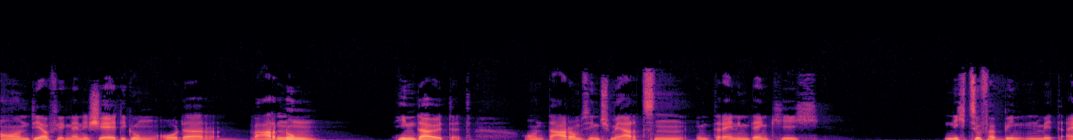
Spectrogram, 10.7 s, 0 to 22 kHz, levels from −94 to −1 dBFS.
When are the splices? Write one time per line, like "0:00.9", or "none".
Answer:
0:02.5

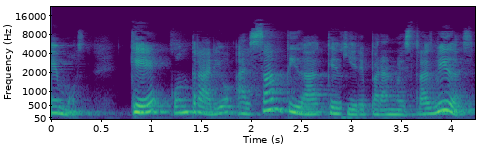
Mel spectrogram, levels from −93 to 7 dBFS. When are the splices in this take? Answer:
0:01.2
0:02.0
0:02.9

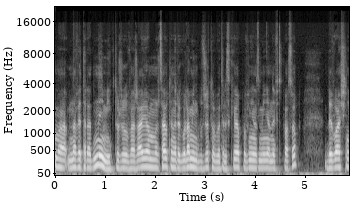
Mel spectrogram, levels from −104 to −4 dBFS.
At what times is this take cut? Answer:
0:02.1
0:04.0
0:04.5

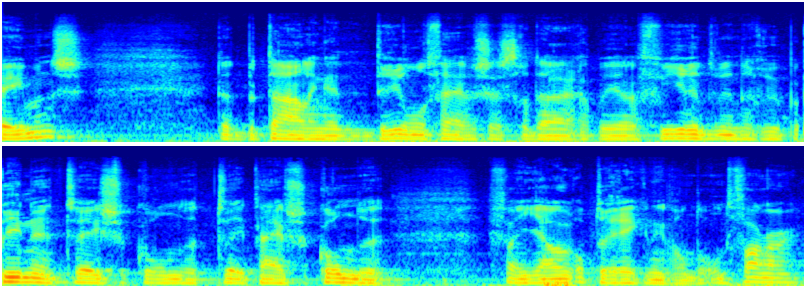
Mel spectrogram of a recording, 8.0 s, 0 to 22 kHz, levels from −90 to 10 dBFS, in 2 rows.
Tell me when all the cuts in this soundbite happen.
0:04.0
0:05.3
0:06.9

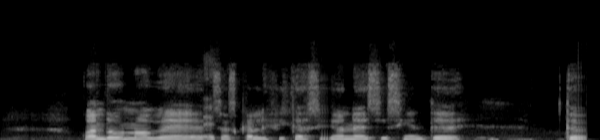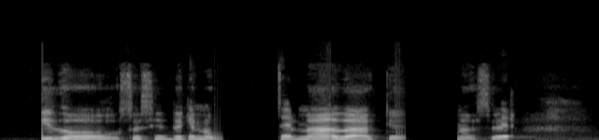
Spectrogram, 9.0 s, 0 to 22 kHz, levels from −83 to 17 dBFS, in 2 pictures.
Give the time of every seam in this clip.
none

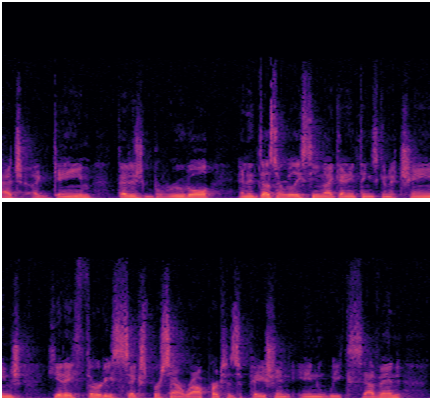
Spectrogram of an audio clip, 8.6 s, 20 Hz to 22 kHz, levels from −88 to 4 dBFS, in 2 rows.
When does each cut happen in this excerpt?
0:01.4

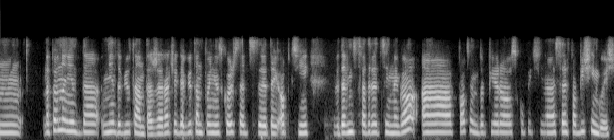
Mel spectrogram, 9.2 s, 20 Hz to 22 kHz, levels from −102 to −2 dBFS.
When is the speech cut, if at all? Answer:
0:01.7

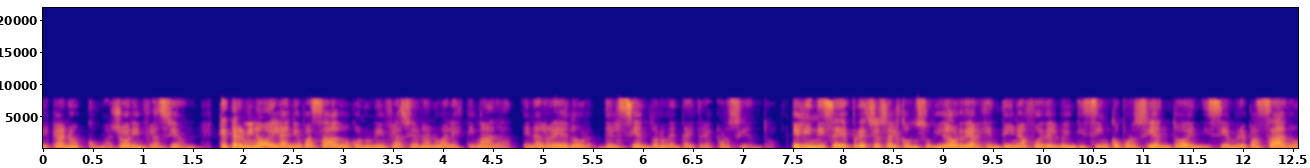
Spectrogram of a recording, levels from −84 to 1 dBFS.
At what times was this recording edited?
none

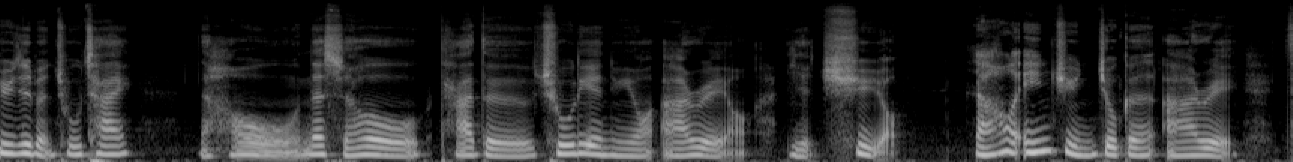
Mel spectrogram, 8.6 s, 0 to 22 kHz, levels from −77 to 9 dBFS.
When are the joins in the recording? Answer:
0:02.9

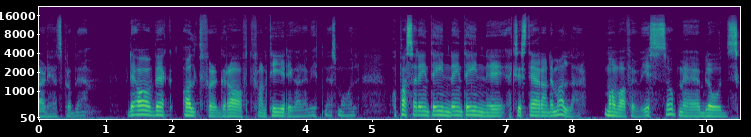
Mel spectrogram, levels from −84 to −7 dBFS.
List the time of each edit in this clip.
0:01.1
0:03.4
0:06.2
0:08.4
0:09.5

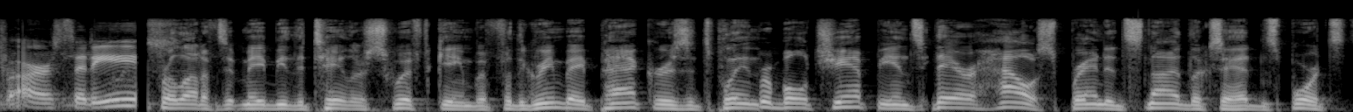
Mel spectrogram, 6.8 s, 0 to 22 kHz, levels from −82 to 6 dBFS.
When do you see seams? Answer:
0:01.1
0:03.8
0:04.7

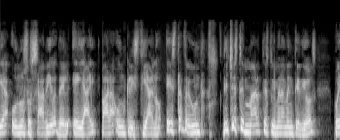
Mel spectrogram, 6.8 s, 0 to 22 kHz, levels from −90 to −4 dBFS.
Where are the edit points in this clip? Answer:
0:02.0

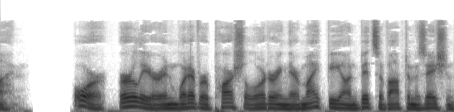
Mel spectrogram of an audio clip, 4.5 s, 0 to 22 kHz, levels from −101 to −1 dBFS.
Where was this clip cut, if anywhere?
none

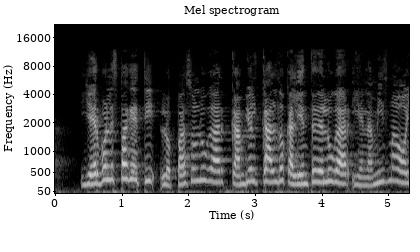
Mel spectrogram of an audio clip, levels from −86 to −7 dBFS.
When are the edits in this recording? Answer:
none

